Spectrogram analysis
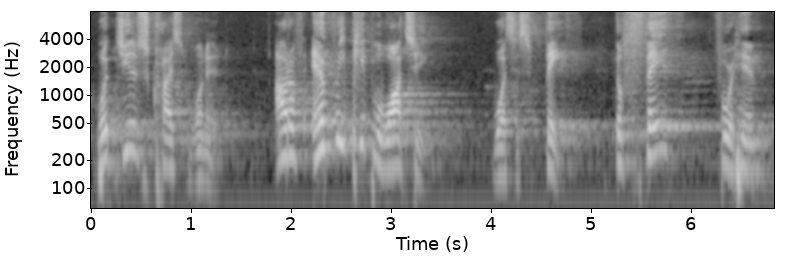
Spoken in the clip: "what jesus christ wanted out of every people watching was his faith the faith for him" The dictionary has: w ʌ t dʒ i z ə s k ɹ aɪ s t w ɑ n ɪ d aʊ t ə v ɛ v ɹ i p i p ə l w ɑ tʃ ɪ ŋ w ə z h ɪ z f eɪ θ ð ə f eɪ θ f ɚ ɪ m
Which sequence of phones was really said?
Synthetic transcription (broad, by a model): w ʌ t dʒ i z ə s k ɹ aɪ s t w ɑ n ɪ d aʊ t ə v ɛ v ɹ i p i p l w ɑ tʃ ɪ ŋ w ə z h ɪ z f eɪ θ ð ə f eɪ θ f ɚ ɪ m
